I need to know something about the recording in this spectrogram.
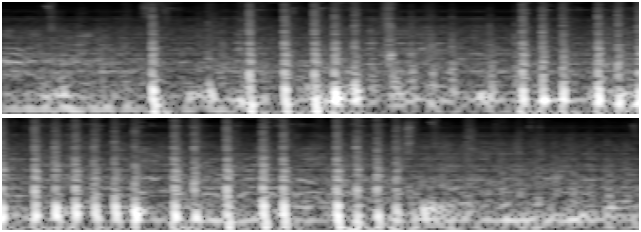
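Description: Gunfire crackles in rapid bursts nearby.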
